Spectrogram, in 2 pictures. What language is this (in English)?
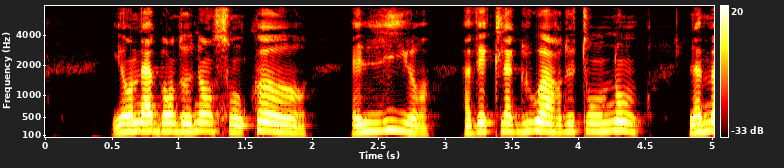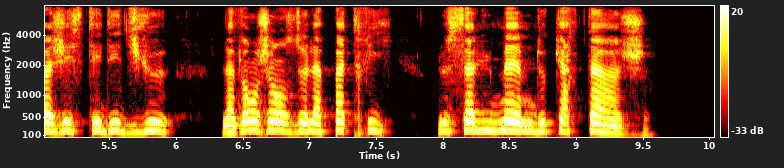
French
